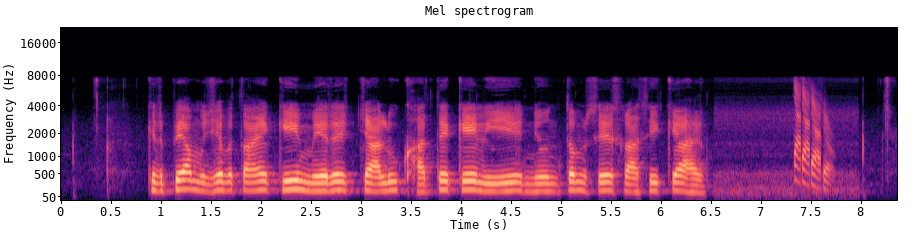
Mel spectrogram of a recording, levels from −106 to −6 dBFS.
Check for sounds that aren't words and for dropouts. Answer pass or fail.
fail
